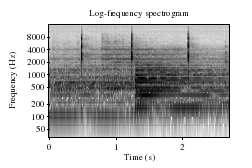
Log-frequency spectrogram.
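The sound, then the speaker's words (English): A clock ticks three times at a slow, steady pace, each tick crisp, over a sustained, softly droning musical background with no voices. “Do you hear the clock ticking?”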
